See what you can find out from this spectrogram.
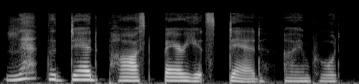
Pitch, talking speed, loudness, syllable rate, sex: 175 Hz, 150 wpm, -20 LUFS, 3.9 syllables/s, female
